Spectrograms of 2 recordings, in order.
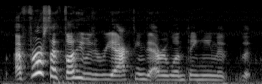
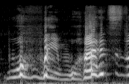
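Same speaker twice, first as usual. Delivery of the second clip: high, loud, baffled exclamation; stunned disbelief; 5 semitones higher, 9 dB louder, slower than usual. Acted. Podcaster reacting to the abrupt turn to religion, stunned disbelief. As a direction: react loudly as if thrown by it. Mock reaction to sudden subject change.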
